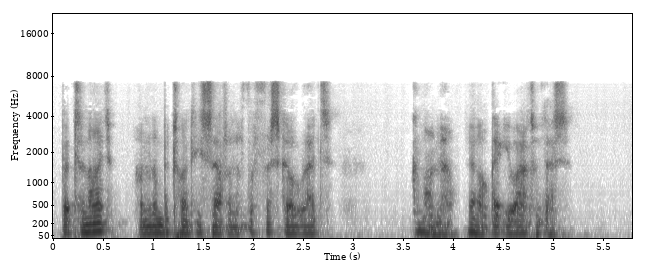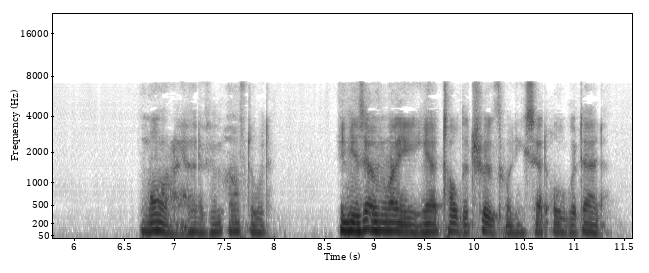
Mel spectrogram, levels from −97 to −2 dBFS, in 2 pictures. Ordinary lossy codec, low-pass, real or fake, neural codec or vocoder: MP3, 48 kbps; 7.2 kHz; fake; codec, 16 kHz, 2 kbps, FreqCodec, smaller model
